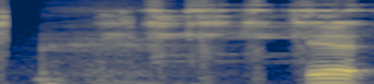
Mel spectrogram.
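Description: Small bells worn by a person jingle in several quick, bright bursts, a shimmering high-pitched tinkle shaken in irregular rhythm, with a brief voice sounding near the end.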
